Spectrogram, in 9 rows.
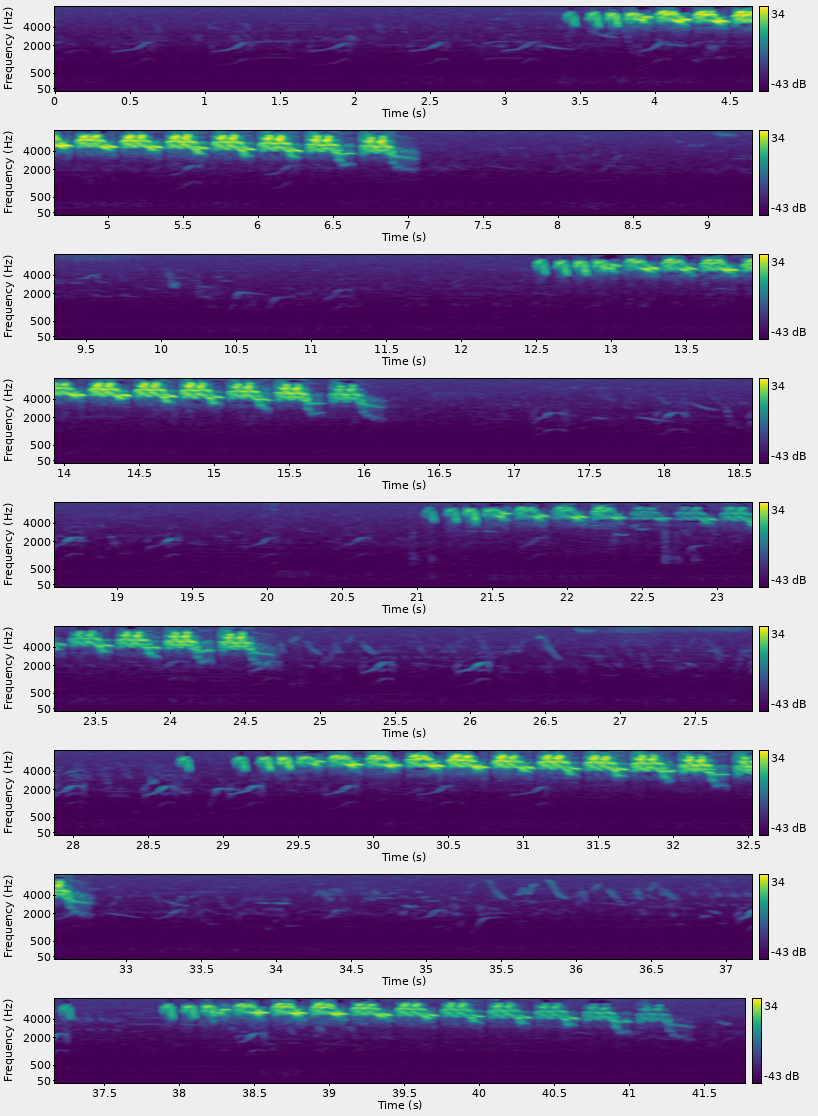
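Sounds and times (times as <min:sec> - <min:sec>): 
Sprague's pipit calling: 0:01.1 - 0:07.1, 0:12.5 - 0:16.2, 0:18.0 - 0:26.3, 0:27.9 - 0:32.8, 0:38.0 - 0:41.3.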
